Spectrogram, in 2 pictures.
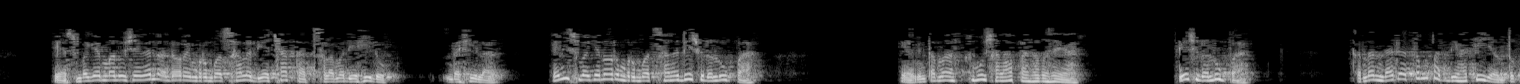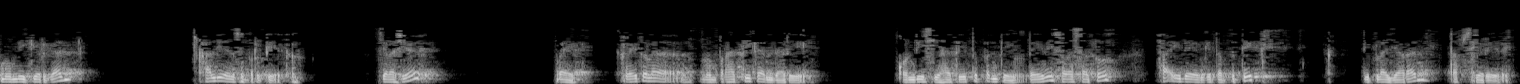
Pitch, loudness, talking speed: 170 Hz, -17 LUFS, 140 wpm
